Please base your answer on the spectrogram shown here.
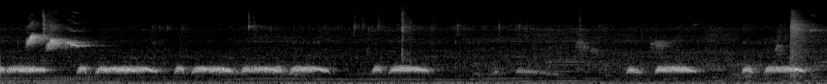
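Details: Spotted dove decoys, a pair kept in captivity in Ba Vì, Vietnam, competing in calling: a busy run of low, round coo notes in short bursts, broken by brief pauses, with a faint high chirp near the start.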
